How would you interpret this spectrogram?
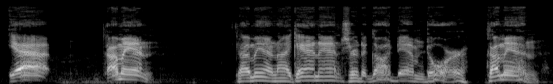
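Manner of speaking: put-on high, loud crabby old woman hollering; cranky old lady yelling. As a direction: yell it out like a grouchy half-blind old woman. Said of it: "she'd yell".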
